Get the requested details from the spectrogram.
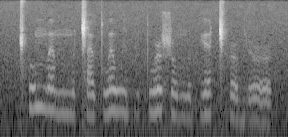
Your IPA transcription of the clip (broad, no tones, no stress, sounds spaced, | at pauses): ǁʰ ʊ m ɛ mː ɪ ǁ æ tʷ ɛ w i pʲ ə tʷ ə˞ ʂ ʊ m ɪ pʲ ɛ ǁʰ ə˞ bʲ ə˞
